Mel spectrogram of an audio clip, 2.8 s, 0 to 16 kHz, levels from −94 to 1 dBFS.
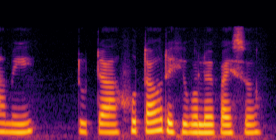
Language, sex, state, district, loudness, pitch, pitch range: Assamese, female, Assam, Kamrup Metropolitan, -14 LUFS, 220 Hz, 210-235 Hz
